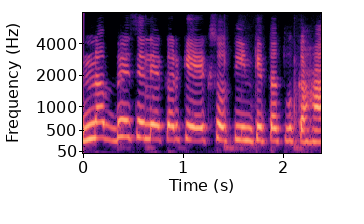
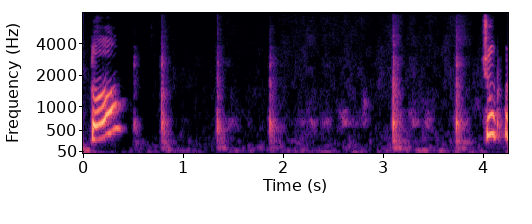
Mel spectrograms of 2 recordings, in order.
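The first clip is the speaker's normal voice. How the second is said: mock threat. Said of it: "ऐसे अपन उसको धमकी दे रहे हैं".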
